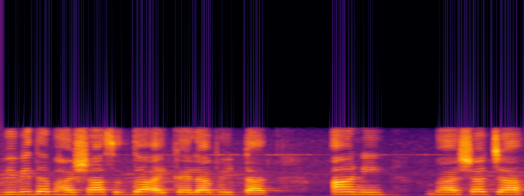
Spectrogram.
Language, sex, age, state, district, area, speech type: Marathi, female, 18-30, Maharashtra, Osmanabad, rural, spontaneous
